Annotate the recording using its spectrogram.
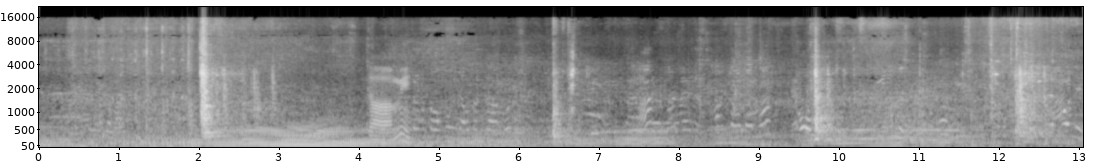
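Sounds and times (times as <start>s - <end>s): background voices: 0.0s - 13.0s
truck engine idling: 0.0s - 13.0s.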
